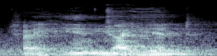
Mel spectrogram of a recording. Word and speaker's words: Jai Hind: Jai Jai Hind. Is it Hind or Hind? Hind. I believe the D is soft. Jai Hind.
